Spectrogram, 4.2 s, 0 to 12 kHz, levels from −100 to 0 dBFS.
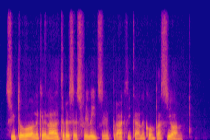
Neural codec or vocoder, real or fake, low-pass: autoencoder, 48 kHz, 128 numbers a frame, DAC-VAE, trained on Japanese speech; fake; 10.8 kHz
